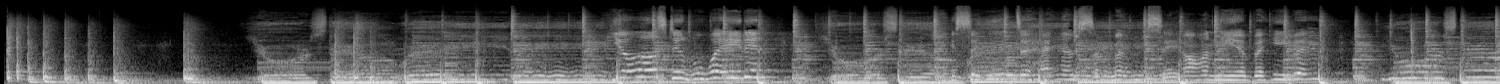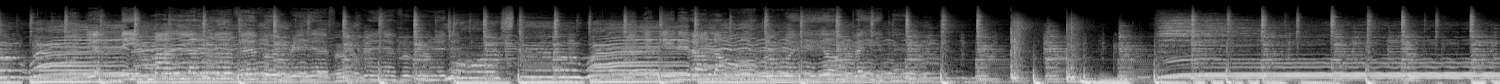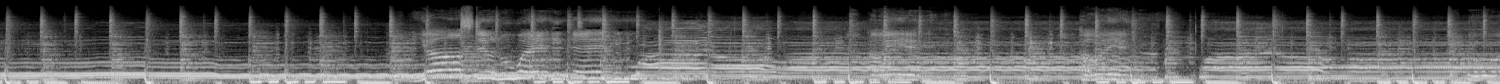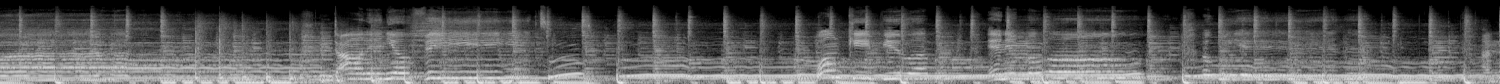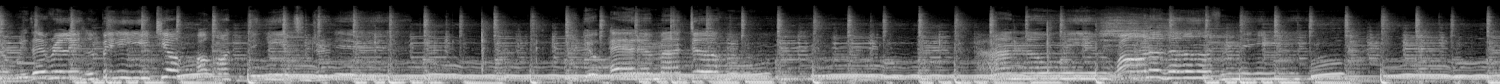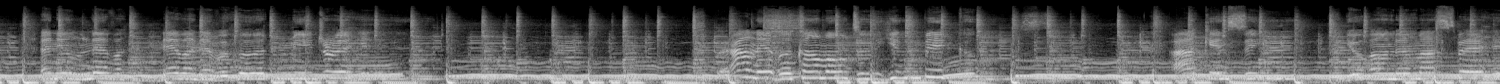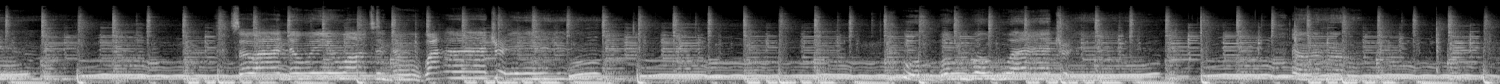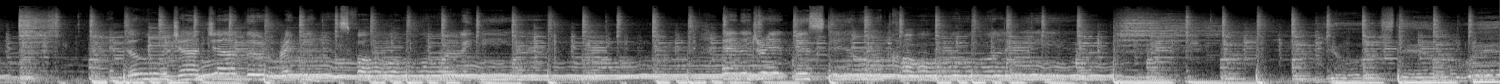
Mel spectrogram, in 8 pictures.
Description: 盤細かいスレ多く見た目VGですが実際のノイズは多くなくプレイVG++程度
